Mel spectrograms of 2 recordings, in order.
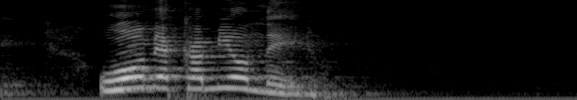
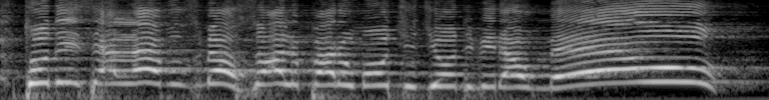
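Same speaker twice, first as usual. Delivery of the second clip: loud, high sermon shout; fiery preaching; 6 semitones higher, 9 dB louder than usual. Acted. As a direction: preach it to the rafters. Preaching at full force. (pregação inflamada e gritada)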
